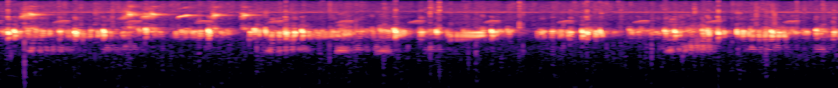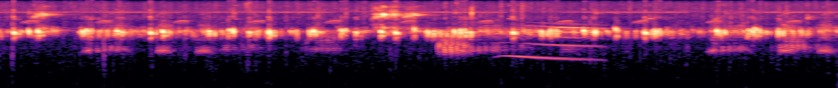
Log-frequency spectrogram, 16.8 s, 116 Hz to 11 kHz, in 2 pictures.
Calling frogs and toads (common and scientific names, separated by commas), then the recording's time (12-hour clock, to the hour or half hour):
lesser tree frog (Dendropsophus minutus), Chaco tree frog (Boana raniceps), dwarf tree frog (Dendropsophus nanus), waxy monkey tree frog (Phyllomedusa sauvagii), menwig frog (Physalaemus albonotatus)
~2am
